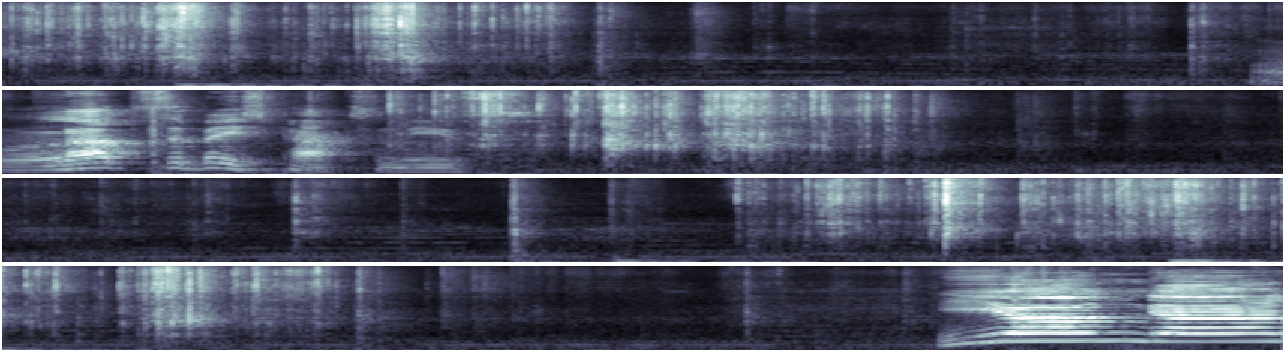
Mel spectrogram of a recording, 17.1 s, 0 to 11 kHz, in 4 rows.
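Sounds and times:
plastic wrappers crinkling: 0.0 - 2.0, 5.4 - 7.5, 11.0 - 14.5
cards being shuffled: 0.0 - 15.9.

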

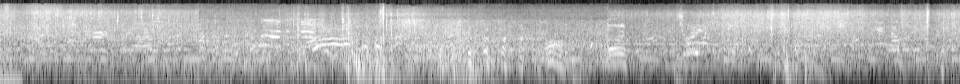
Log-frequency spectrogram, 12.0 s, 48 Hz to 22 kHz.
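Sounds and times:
people swimming and calling: 0.0 - 12.0.

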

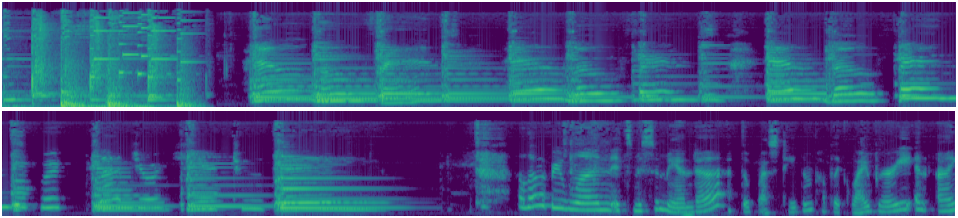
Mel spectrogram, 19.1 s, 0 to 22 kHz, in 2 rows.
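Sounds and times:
ukulele strumming chords: 0.0 - 13.6
woman singing: 2.4 - 13.4.

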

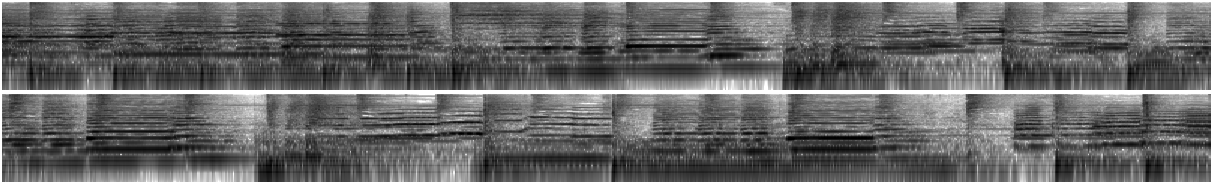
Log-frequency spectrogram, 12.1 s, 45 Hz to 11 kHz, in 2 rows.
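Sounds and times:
sousaphone bass line: 0.0 - 12.0
wind band playing: 0.0 - 12.0.

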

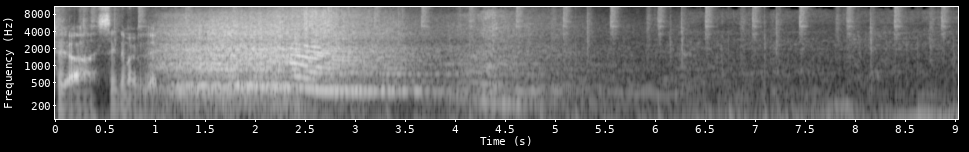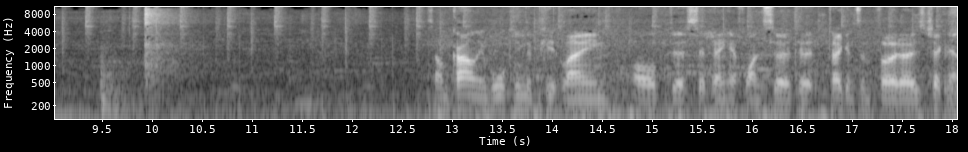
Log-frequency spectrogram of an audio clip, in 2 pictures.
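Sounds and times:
race car passing at speed: 0.8 - 7.1.

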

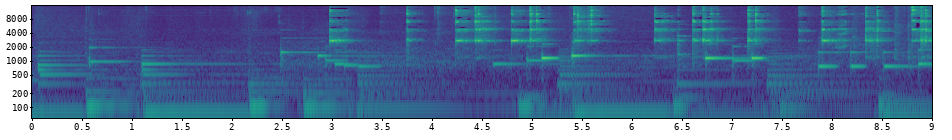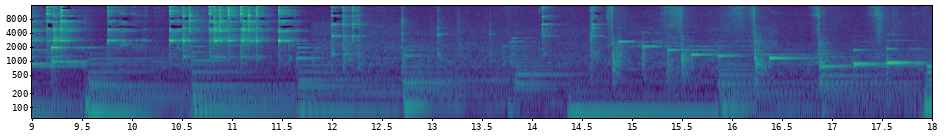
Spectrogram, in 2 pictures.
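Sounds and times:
spoon scraping and stirring sauce: 3.0 - 12.3
metal spoon clinking glass bowls: 3.0 - 15.0.

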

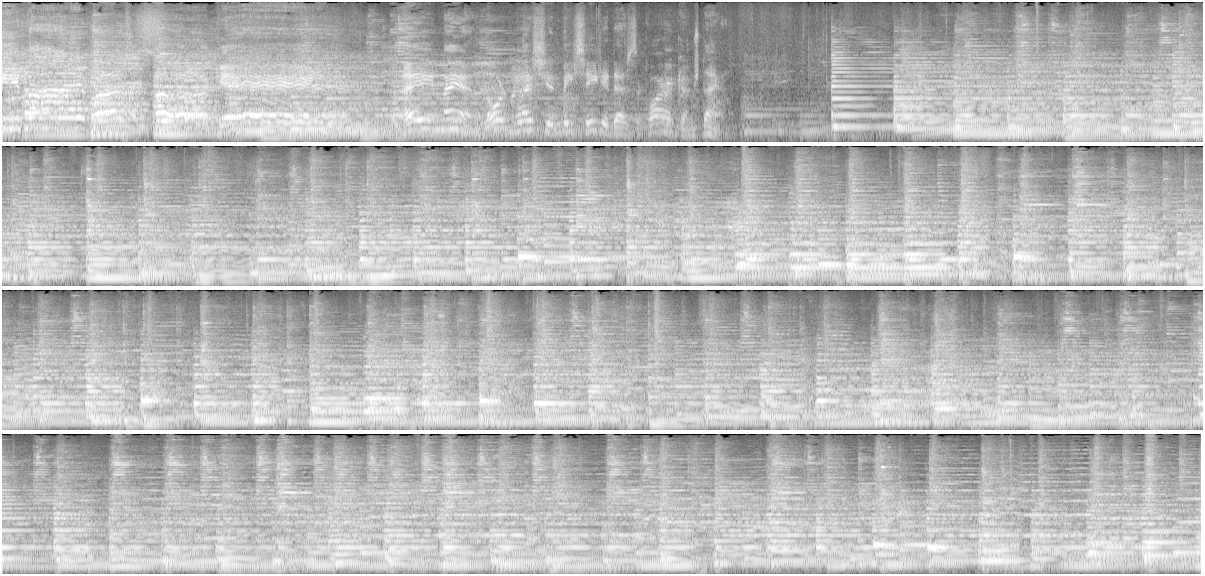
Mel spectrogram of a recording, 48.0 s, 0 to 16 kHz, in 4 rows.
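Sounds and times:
fiddle: 0.0 - 6.5, 7.6 - 48.0
acoustic guitar strumming: 0.0 - 48.0
piano: 0.0 - 48.0.

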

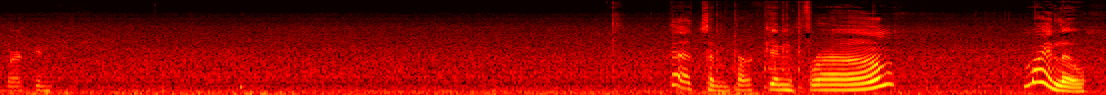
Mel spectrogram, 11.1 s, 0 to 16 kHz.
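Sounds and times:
outdoor background hiss: 0.0 - 11.0
wind on microphone: 0.0 - 11.0.

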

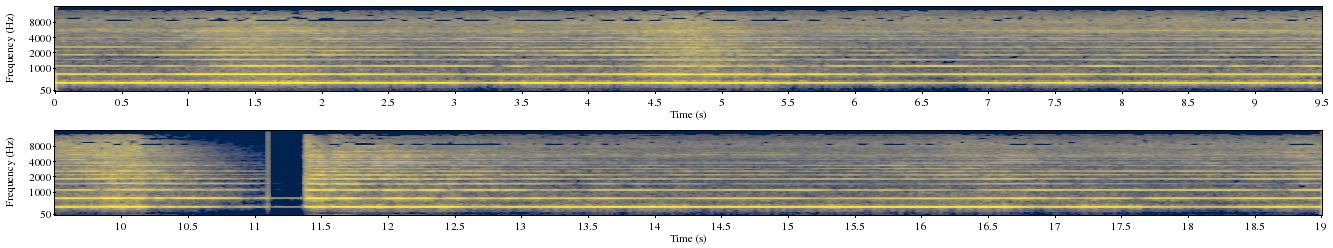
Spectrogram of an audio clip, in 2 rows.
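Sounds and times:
conch shell blown: 0.0 - 19.0.

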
